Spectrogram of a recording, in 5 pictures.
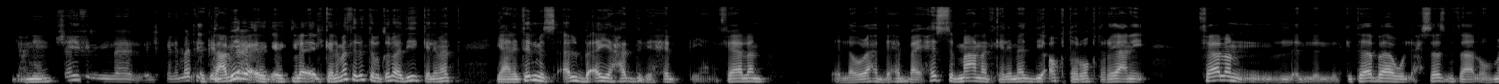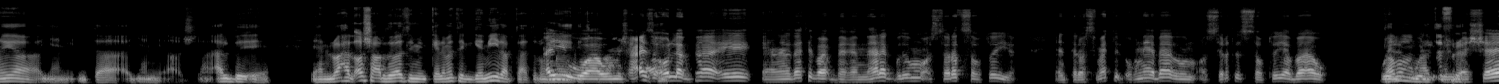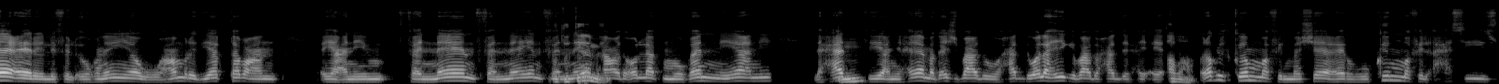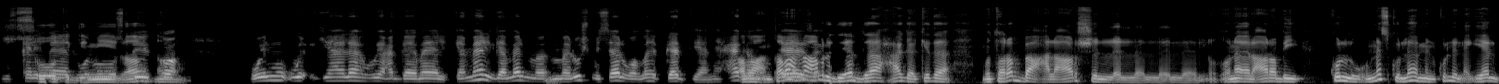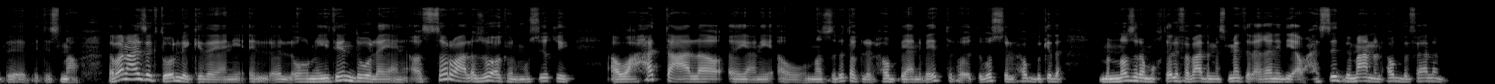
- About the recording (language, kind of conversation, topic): Arabic, podcast, إيه الأغنية اللي بتفكّرك بأول حب؟
- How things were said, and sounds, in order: tapping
